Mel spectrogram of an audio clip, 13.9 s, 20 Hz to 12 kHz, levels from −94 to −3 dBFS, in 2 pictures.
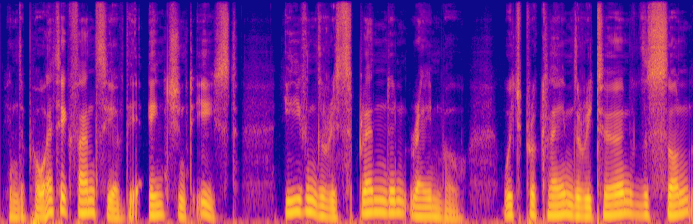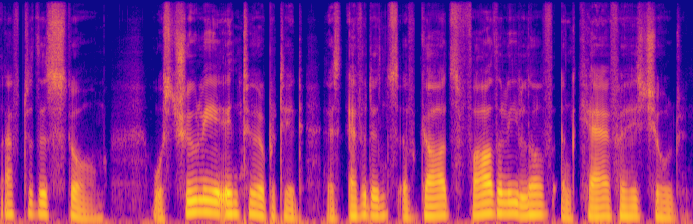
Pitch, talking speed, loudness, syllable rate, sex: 105 Hz, 155 wpm, -18 LUFS, 4.7 syllables/s, male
